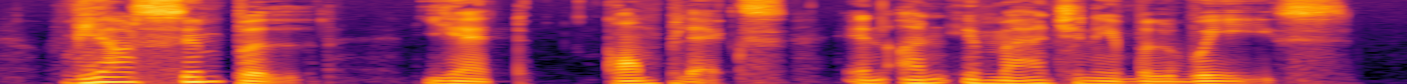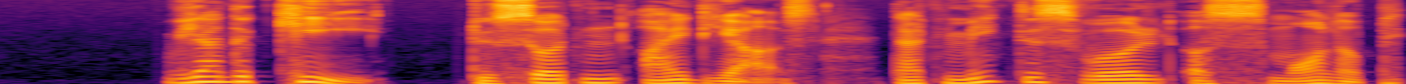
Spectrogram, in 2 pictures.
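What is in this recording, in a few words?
Hindi, English, male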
